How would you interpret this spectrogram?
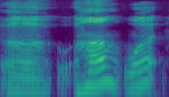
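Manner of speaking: soft, hesitant mock confusion; flustered. Someone who had seen him before answers, flustered. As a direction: act caught off guard, questions rising. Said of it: "Someone that may have seen him".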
